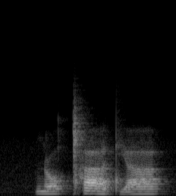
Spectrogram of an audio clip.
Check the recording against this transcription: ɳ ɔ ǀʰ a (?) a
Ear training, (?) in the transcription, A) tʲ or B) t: A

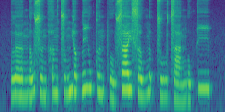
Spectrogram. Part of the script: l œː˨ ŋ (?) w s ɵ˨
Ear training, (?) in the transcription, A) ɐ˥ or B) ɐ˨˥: B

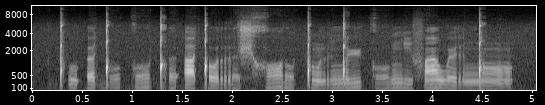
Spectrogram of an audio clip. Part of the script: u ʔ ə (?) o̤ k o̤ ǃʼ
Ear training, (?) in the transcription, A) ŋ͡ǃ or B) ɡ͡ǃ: B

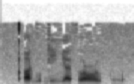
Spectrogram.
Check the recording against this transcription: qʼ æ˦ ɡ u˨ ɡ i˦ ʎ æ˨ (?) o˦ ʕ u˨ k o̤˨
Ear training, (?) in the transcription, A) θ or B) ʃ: A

